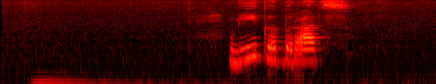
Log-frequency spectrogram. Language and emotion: Russian, neutral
